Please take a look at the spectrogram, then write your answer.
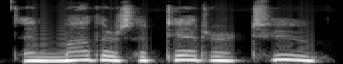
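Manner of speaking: put-on high child's voice, mildly tearful; crying little girl. A narrator's reading. Little girl learns Mother is dead, high and upset. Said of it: "cried the little girl".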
